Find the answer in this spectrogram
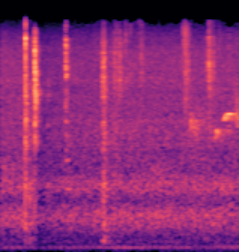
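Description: Socket ratchet wrench working a spindle-housing bolt on a lawn tractor's mower deck: a handful of short, sharp metallic clicks at uneven intervals over a steady low hum.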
